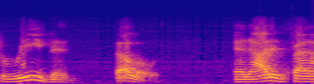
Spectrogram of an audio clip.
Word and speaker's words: Revin: to wait to care for fastest but it's pronounced reason fellows and I didn't find out until I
